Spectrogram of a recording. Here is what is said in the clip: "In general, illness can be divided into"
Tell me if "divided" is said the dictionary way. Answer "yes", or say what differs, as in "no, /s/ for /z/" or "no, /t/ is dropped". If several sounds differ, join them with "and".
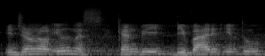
yes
